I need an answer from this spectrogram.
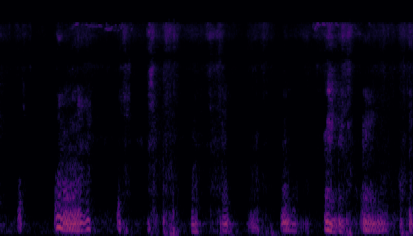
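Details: Indoors, an angry Shiba Inu puppy gives low rumbling growls with short huffing breaths, rising and falling in uneven pulses.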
